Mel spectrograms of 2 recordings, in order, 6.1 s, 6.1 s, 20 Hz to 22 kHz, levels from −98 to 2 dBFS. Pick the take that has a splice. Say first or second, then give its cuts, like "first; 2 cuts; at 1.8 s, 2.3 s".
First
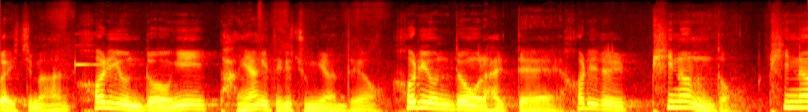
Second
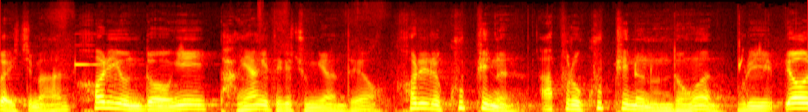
second; 1 cut; at 2.9 s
